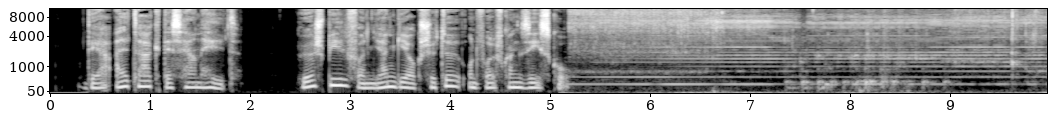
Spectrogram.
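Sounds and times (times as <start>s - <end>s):
speech: 0.3s - 5.6s, 7.5s - 8.2s
electric toothbrush buzzing: 5.2s - 9.9s.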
